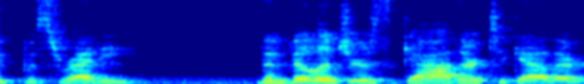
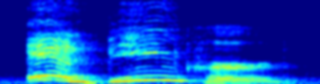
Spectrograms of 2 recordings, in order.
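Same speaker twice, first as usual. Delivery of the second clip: higher, louder, slow eager villager; eager suggestion; 6 semitones higher, 7 dB louder, much slower than usual. A narrator's reading. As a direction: call out a suggestion slowly and keenly. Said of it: "said another".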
